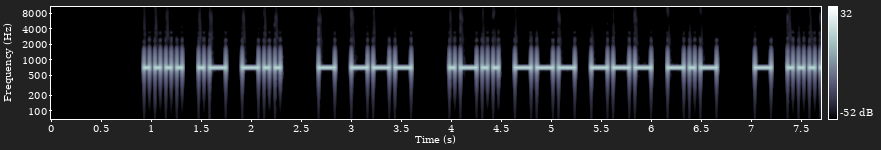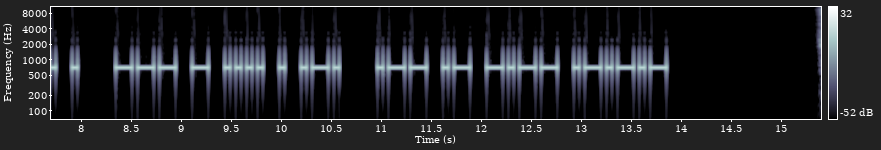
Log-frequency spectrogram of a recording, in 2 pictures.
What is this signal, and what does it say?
Morse code, heard as a keyed tone, about 22 wpm, 700 Hz. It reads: HAD TO LOOK THE OTHER WAY.
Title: Sentences from Top 100 Words 22wpm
